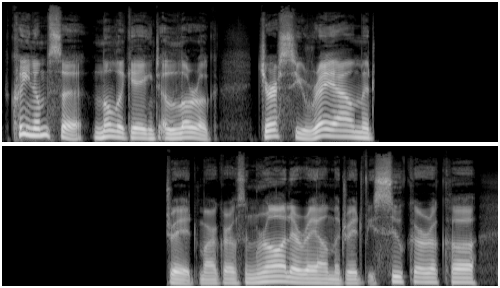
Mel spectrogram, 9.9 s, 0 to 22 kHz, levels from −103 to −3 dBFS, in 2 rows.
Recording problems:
audio cutting out; at 3.5 s for 3 s

